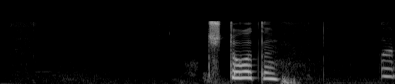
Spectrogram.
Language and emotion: Russian, neutral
